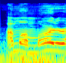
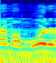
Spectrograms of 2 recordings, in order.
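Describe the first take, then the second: First: The last word begins with a 'mar' sound. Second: The last word begins with a 'mor' sound. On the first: The speaker calls it right. "it is martyr" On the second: The speaker calls it wrong. "You said mortar"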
